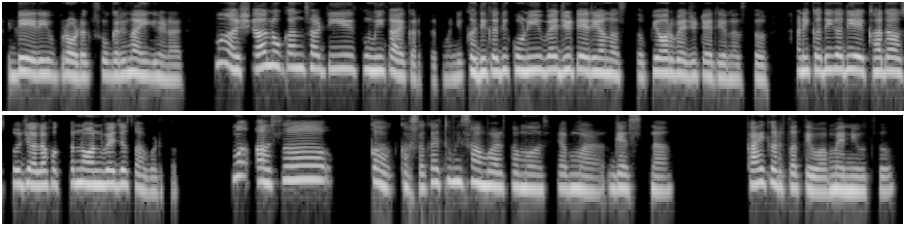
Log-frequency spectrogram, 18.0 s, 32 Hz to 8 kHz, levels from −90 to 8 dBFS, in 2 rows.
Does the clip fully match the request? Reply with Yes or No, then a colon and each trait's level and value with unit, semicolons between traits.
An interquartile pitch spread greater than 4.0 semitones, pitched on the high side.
Yes: average, 4.7 semitones; high, 230 Hz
